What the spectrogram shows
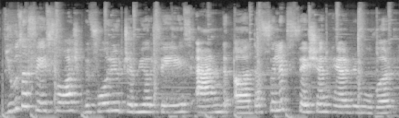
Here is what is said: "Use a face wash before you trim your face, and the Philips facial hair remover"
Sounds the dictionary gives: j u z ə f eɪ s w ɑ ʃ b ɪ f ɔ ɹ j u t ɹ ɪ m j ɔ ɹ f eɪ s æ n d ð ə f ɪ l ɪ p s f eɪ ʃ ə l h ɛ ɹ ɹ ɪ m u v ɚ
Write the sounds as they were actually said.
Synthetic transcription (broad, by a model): j u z ə f eɪ s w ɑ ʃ b ɪ f ɔ ɹ j u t ɹ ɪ m j ɔ ɹ f eɪ s æ n d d ə f ɪ l ɪ p s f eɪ ʃ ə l h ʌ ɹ ɹ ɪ m u v ɚ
